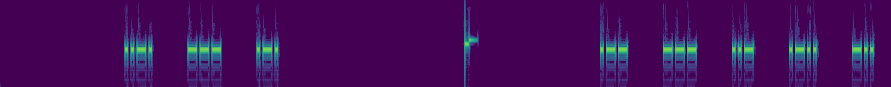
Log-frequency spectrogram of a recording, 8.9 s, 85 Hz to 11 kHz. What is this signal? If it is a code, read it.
Morse code, heard as a keyed tone, about 40 wpm, spaced as for 19 wpm, 700 Hz. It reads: FOR WOULD
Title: 4x Character Spacing - Top 200 Words - 40wpm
